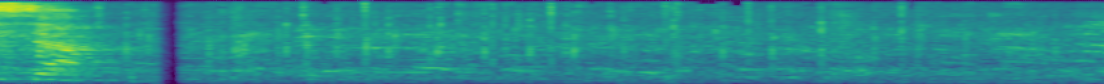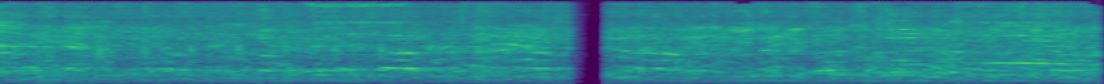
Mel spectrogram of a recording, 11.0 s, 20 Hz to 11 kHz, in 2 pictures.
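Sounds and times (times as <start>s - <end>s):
men shouting and talking: 1.3s - 11.0s.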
